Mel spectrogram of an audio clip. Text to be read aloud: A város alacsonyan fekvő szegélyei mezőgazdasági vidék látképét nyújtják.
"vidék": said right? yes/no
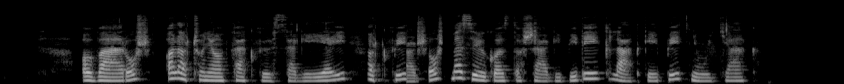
yes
